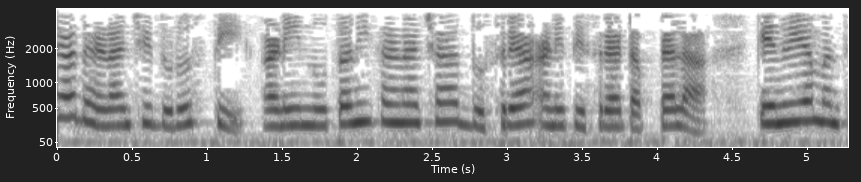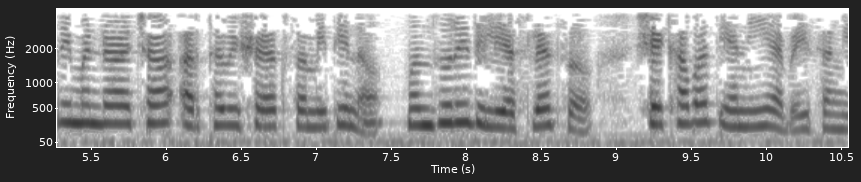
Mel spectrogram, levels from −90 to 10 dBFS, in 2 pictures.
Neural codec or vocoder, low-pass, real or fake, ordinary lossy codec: none; 3.6 kHz; real; none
